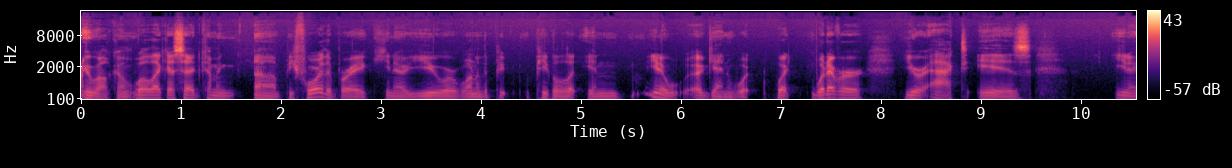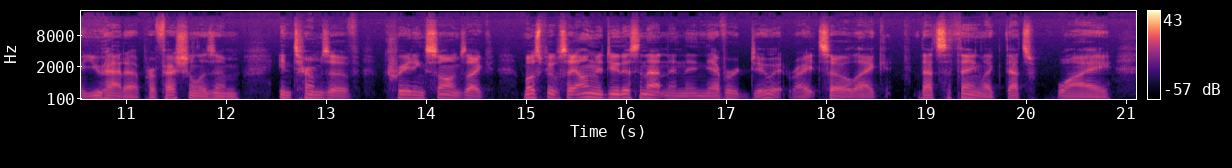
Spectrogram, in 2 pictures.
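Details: Adult male speaker; Normal conversational speech.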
